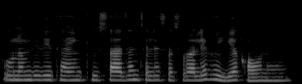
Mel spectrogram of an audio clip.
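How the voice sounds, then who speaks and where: A woman's voice: mid-range voice, level tone, normal speed. A woman with an Awadhi accent hosting a casual live stream, greeting viewers by name and asking them to support each other. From Uttar Pradesh, India. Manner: chatty, greets commenters by name, calls for support and returns.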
